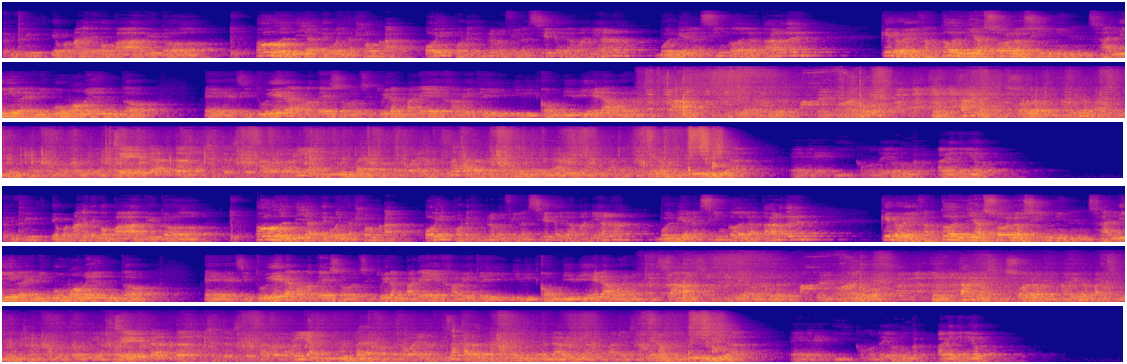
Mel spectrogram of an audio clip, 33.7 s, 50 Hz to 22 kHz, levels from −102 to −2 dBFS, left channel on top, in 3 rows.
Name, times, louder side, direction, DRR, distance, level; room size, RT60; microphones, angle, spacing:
voice 1, 0.1-2.0 2.5-3.9 4.2-6.2 6.5-8.0 8.8-12.6 13.3-20.0 20.5-23.8 25.3-29.8 30.3-32.2, right 1 dB, 35° right, -4 dB, 1.2 m, -33 dB
sound 1, 17.6-29.7, left 4 dB, 80° left, 0.7 m, -40 dB
voice 2, 18.5-19.2 23.6-25.4, equal, 40° left, -2 dB, 1.7 m, -35 dB
5.6 x 5.1 x 4.6 m, 0.84 s
head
